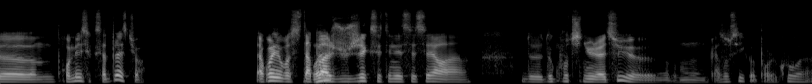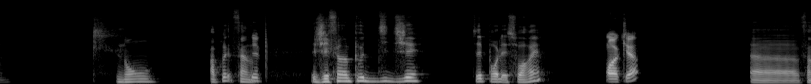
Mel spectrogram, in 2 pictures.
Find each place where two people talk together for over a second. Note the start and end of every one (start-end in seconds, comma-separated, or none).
none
